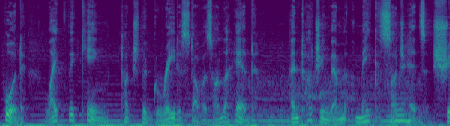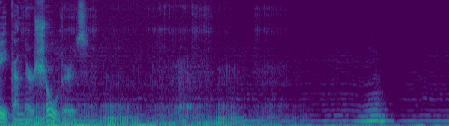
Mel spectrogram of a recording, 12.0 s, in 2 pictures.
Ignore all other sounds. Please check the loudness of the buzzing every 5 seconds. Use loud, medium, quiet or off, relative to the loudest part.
medium, loud, loud.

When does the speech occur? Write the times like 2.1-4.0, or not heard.
0.0-7.2.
